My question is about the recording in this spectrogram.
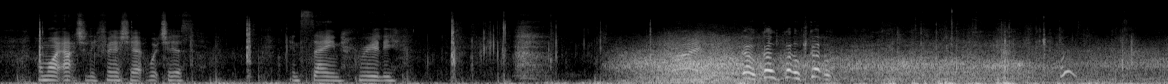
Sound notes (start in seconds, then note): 6.0 car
